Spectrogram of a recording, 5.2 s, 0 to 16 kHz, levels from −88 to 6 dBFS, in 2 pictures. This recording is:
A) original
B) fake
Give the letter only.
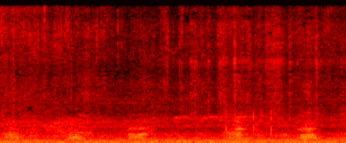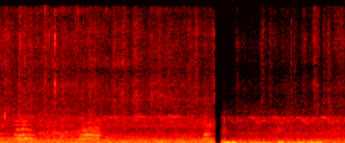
A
